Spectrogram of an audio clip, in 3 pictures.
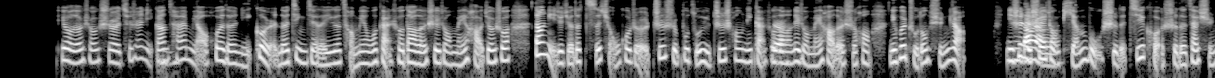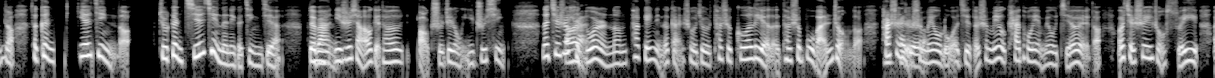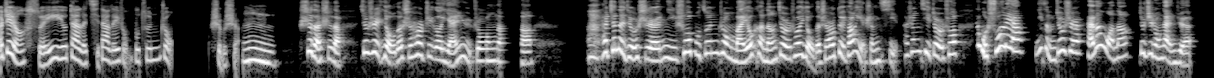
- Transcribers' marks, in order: none
- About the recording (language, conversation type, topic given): Chinese, podcast, 你从大自然中学到了哪些人生道理？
